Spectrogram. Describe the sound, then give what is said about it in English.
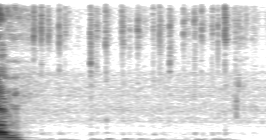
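Typing on a computer keyboard, a steady run of soft, quick key clicks that continues throughout after a short burst of voice at the start. “I got to look up the, let me type it again.”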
